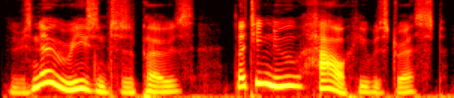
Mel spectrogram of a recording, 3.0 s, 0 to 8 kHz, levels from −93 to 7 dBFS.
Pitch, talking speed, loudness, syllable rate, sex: 180 Hz, 255 wpm, -18 LUFS, 6.9 syllables/s, male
